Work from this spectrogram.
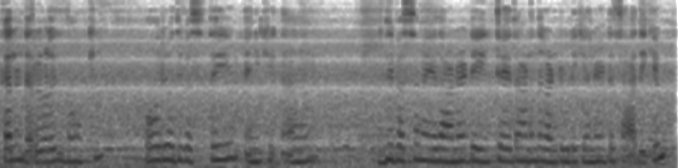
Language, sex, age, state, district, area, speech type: Malayalam, female, 30-45, Kerala, Idukki, rural, spontaneous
